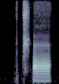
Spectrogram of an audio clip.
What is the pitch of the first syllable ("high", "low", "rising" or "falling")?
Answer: low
